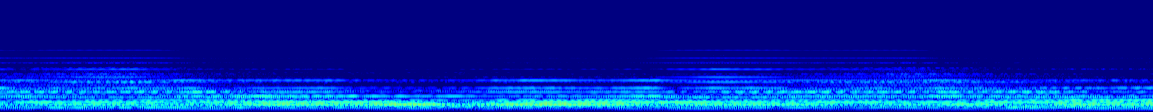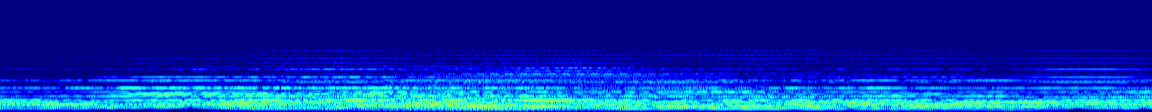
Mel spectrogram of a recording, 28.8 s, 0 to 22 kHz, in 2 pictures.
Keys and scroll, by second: 3.5 z, 4.5 c, 6.1 n, 8.6 x, 9.6 Return, 9.6 5, 12.6 z, 12.6 1, 12.6 0, 13.6 Return, 16.2 n, 25.0 ctrl+z.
